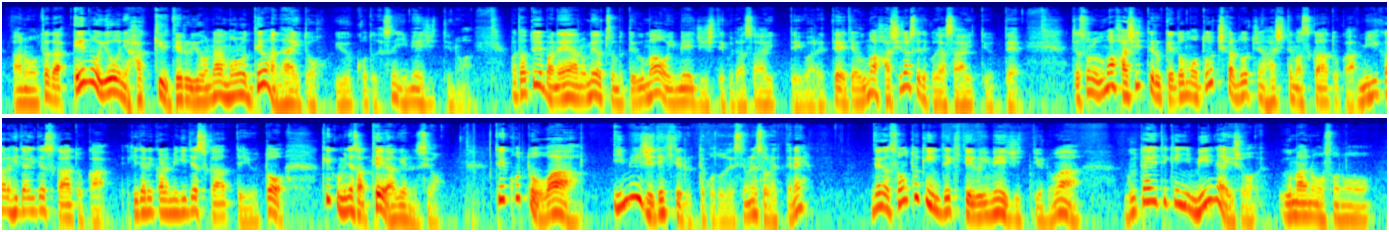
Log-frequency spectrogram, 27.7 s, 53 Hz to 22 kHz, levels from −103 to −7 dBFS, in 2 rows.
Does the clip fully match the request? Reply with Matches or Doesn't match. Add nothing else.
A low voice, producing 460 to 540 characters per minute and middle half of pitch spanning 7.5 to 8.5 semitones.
Matches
